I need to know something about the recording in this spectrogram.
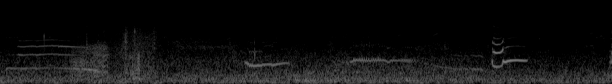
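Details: Feral cats at a cat gathering on a cat island, welcoming a visitor with meows; several quiet, thin meows scattered through the clip, one rising and wavering near 5 seconds, under a steady hiss of background noise.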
